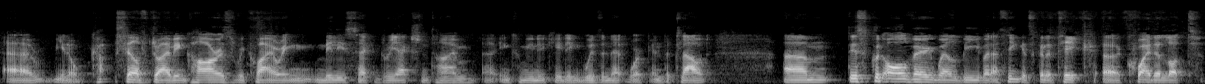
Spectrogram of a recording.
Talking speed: 185 wpm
